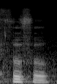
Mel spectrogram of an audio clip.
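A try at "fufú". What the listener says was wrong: It's not fufu, it's fufu. There's an accent in it. In the last U. Fu. Say it with your chest.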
